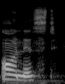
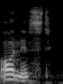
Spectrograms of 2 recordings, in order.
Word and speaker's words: honest: r okay then an honest h is silent here as well honest so we use in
